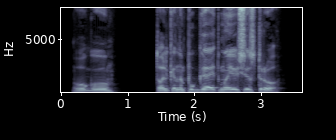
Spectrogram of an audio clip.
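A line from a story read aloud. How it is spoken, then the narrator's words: Grumbling. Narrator (Russian): проворчал Горностай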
